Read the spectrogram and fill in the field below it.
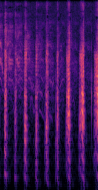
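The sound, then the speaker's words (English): A bird calls in a rapid series of about nine harsh, raspy notes, evenly spaced and growing louder toward the end, with no talking over it. “And then a bird quieted me.”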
